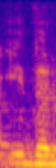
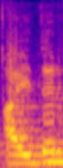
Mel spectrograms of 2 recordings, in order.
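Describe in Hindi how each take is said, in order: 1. पहला स्वर 'ee' जैसा सुनाई देता है। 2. पहला स्वर 'eye' जैसा सुनाई देता है। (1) "इधर भी पढ़ा जाता है" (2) "इसको आइदर भी पढ़ा जाता है"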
